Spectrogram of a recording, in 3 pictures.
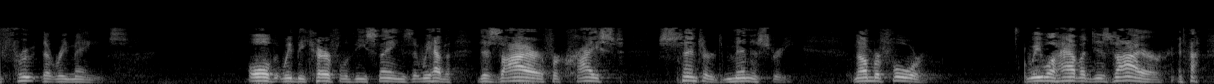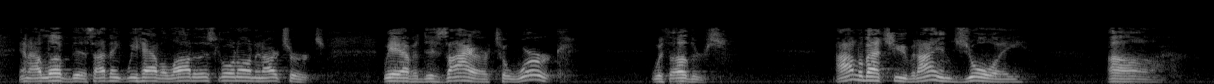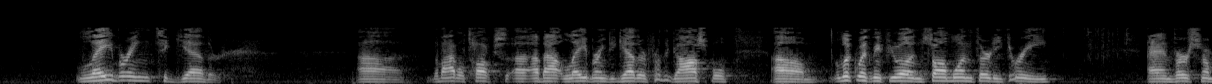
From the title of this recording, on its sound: Ketha Heights Baptist Church ~ Live Broadcast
